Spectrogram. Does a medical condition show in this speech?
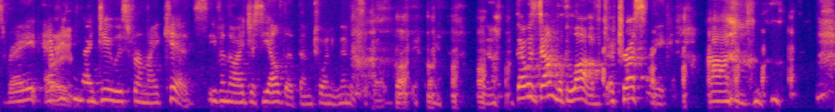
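No.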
